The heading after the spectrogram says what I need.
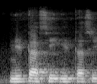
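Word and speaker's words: Gnetaceae: जो फैमिली है वो है ग्नीटासी, ठीक है, गिटासी जो कहना है, लेकिन GNE ये स्पेलिंग है और टासी, ठीक है, TACEAE, ठीक है, जैसे कहते हैं गिटासी इफेड्रा की फैमिली है, ठीक है।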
